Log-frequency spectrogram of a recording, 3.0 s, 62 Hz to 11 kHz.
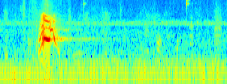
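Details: A single short dog bark or yip, with a bright burst of energy and a brief tonal tail, among dogs making friends at the Chattanooga dog park, recorded 2014-02-22; otherwise quiet with low background rumble.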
